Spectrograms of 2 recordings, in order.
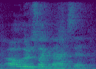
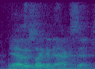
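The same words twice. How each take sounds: First: Put-on a higher, louder childlike brush-off; naive kid. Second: Said in the usual way. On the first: Teacher imitating his younger self, naively dismissive. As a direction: toss it off like a kid who thinks it's obvious. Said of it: "I'm like". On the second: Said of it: "when I was a kid".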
